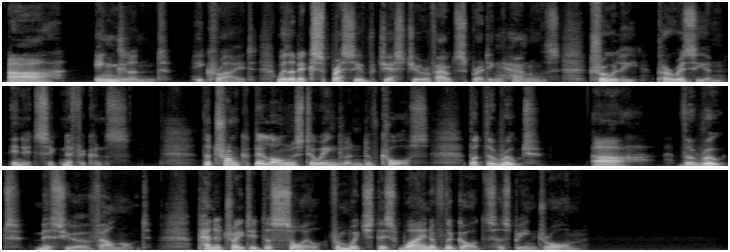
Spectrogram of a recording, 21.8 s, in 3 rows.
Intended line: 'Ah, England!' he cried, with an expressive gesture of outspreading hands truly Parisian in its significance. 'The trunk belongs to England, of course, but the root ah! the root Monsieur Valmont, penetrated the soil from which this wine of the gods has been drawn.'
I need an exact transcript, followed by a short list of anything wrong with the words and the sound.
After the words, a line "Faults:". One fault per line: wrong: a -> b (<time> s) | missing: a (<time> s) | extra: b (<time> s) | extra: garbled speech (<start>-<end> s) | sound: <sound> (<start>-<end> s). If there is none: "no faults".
'Ah, England!' he cried, with an expressive gesture of outspreading hands truly Parisian in its significance. 'The trunk belongs to England, of course, but the root ah! the root Monsieur Valmont, penetrated the soil from which this wine of the gods has been drawn.'
Faults:
no faults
